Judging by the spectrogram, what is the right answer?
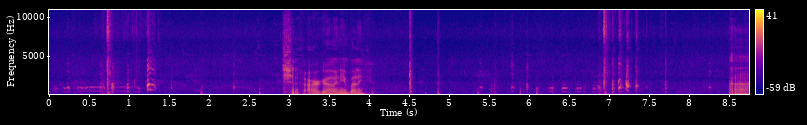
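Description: Chickens cluck and squawk in the medieval game Kingdom Come Deliverance, with a loud flurry of rooster-like cackling amid short thumps and clicks, and someone speaks briefly.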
